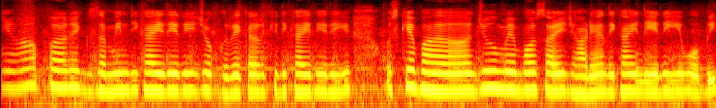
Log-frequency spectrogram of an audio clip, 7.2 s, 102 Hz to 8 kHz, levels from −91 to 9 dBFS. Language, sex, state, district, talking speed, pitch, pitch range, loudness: Hindi, female, Uttar Pradesh, Varanasi, 235 wpm, 205 Hz, 200-215 Hz, -14 LUFS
